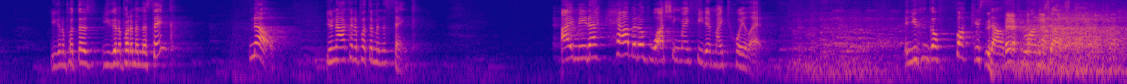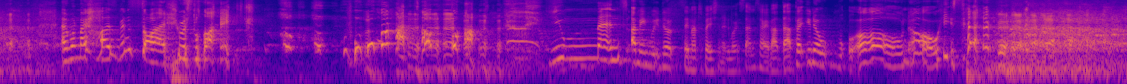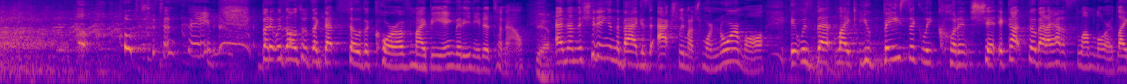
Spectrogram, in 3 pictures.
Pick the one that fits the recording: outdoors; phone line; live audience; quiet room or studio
live audience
